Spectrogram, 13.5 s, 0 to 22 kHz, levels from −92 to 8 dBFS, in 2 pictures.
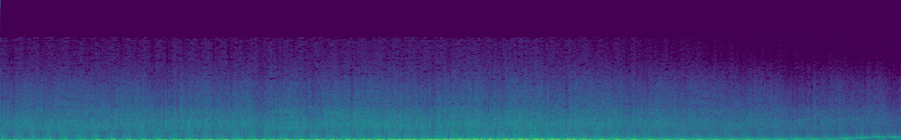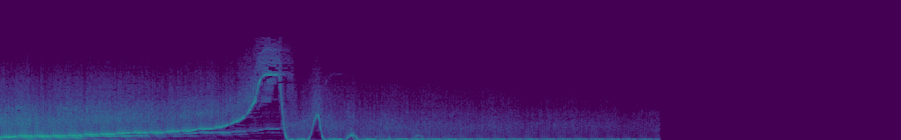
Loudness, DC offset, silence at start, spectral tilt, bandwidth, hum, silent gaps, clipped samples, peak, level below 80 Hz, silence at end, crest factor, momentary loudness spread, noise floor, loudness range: -27 LUFS; under 0.1%; 0 s; -7 dB/octave; 11.5 kHz; none; none; under 0.1%; -14 dBFS; -34 dBFS; 4.5 s; 14 dB; 21 LU; -63 dBFS; 21 LU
